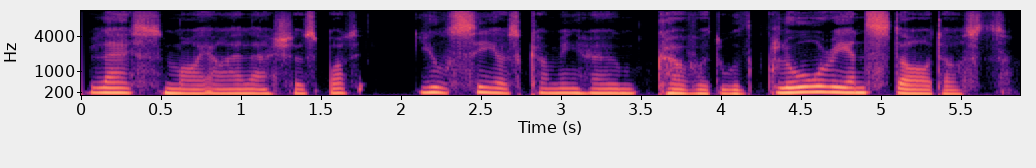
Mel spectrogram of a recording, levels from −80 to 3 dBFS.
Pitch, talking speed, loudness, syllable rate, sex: 175 Hz, 155 wpm, -17 LUFS, 4.0 syllables/s, female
